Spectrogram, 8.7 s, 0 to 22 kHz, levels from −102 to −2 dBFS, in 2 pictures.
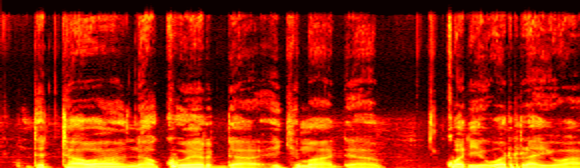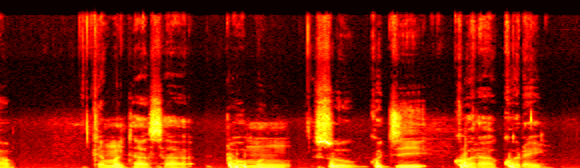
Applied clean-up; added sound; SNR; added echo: none; none; none; none.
